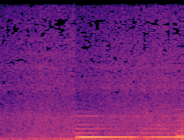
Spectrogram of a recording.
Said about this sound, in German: Zum Beispiel sowas hier. Ich habe mal was mitgebracht. Einschlafmusik mit Meeresrauschen.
